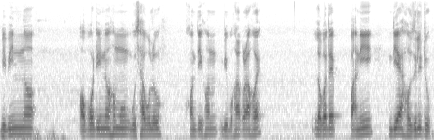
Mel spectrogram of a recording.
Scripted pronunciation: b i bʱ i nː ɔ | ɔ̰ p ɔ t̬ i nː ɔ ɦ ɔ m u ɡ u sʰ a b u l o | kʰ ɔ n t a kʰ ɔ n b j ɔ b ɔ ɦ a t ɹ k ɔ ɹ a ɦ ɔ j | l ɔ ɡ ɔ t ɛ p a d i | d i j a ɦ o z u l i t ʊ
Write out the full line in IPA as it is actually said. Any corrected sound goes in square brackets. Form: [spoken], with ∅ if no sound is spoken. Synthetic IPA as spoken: b i bʱ i nː ɔ | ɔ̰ p ɔ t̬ i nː ɔ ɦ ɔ m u ɡ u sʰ a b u l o | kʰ ɔ n t [i] kʰ ɔ n b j ɔ b ɔ ɦ a [∅] ɹ k ɔ ɹ a ɦ ɔ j | l ɔ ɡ ɔ t ɛ p a [n] i | d i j a ɦ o z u l i t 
